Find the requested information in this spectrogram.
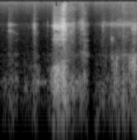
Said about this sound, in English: Excuse me, I had to take a sip of coffee.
